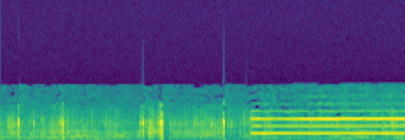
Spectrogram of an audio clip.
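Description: A Bell System Bellboy pocket pager sounding its signal: a steady electronic beep tone comes on about two-thirds of the way in and holds without a break. Before it there is only a faint background with a few scattered clicks.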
